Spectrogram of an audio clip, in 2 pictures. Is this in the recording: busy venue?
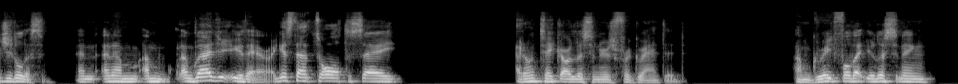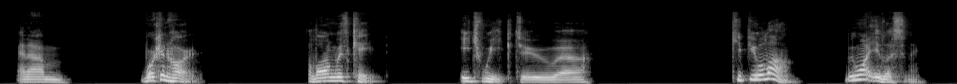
no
